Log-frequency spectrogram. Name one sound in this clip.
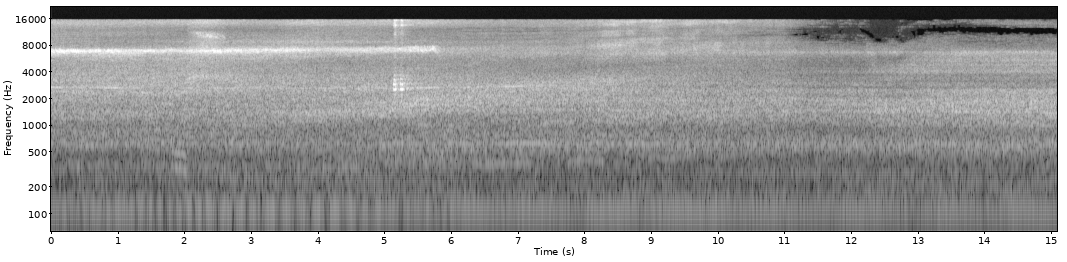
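Heavy truck engines rumble steadily as trucks climb a road.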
